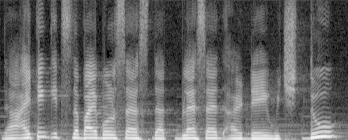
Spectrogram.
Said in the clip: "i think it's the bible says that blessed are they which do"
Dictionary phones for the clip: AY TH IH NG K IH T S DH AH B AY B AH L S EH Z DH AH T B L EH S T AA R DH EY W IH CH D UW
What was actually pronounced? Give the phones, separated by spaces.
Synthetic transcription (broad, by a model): AY T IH NG K IH T S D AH B AY B AH L S EH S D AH T B L EH S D AA R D EY W IH CH D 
